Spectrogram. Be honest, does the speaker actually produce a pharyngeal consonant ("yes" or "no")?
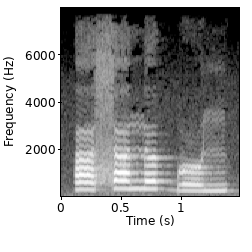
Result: no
